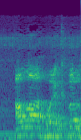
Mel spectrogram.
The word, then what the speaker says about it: Allahu Ekber: I to se izgovara sa slovom K. Allahu Ekber. To je od kebir, velik. El Ekber, najveći. Allahu Ekber. Međutim, često ljudi, pa i oni koji su učeni ili se smatraju takvi, izgovaraju umjesto K, G, i govore Ekber.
